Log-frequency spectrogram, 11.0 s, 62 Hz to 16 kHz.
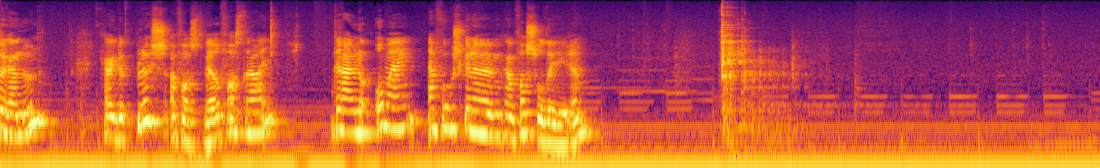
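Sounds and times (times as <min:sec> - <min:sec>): plucked-note background music: 0:00.0 - 0:11.0.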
